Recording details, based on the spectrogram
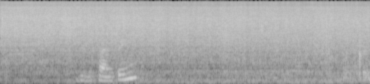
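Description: A seasoned steak sears face down in hot steak fat oil, a loud steady sizzle filling the whole stretch, with someone speaking briefly over it.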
